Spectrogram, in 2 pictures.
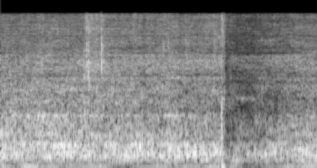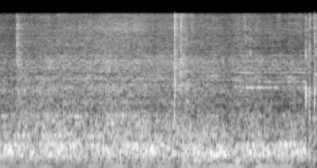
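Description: Steady rushing noise with a low hum from a gas burner heating the stacked aluminium idli steamers, with a few light metal clinks as the idli plates are handled.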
